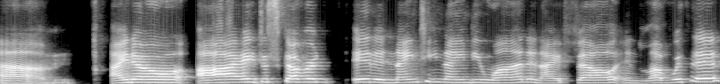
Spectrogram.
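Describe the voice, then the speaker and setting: A raised, projected voice with a bright, sharp tone, ordinary pitch variation, big swings in loudness and a fairly slow pace. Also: woman. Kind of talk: interview host, casual conversation.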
